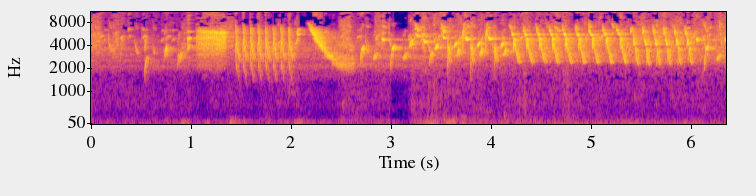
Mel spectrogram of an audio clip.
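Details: Excited male European goldfinch song to stimulate females for mating: a rasping buzz, a rapid burst of repeated notes, a sweeping downward slur, then a long run of quick, evenly pulsed twittering.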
